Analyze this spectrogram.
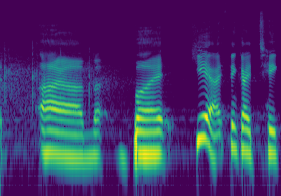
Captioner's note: audience applauding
